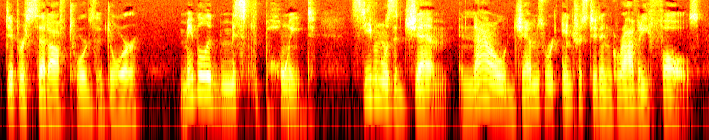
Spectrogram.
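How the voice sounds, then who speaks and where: Husky-voiced narrator reading a story expressively. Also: medium pitch, lively intonation, normal speed, a little mellow. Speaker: podfic narrator.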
